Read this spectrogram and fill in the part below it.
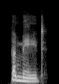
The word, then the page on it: pomade: Indian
